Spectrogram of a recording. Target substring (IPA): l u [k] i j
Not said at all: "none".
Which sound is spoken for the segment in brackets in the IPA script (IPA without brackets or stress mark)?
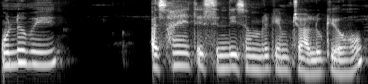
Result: k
